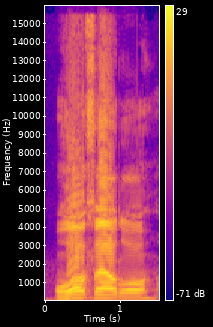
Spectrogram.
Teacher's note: Yang dimana gha pangkal lidah kita terangkat. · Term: huruf yang isti'la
